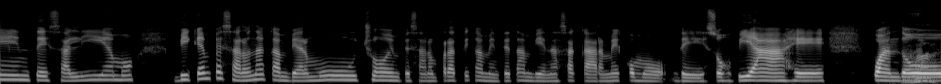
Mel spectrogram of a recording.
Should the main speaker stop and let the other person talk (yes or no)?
no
